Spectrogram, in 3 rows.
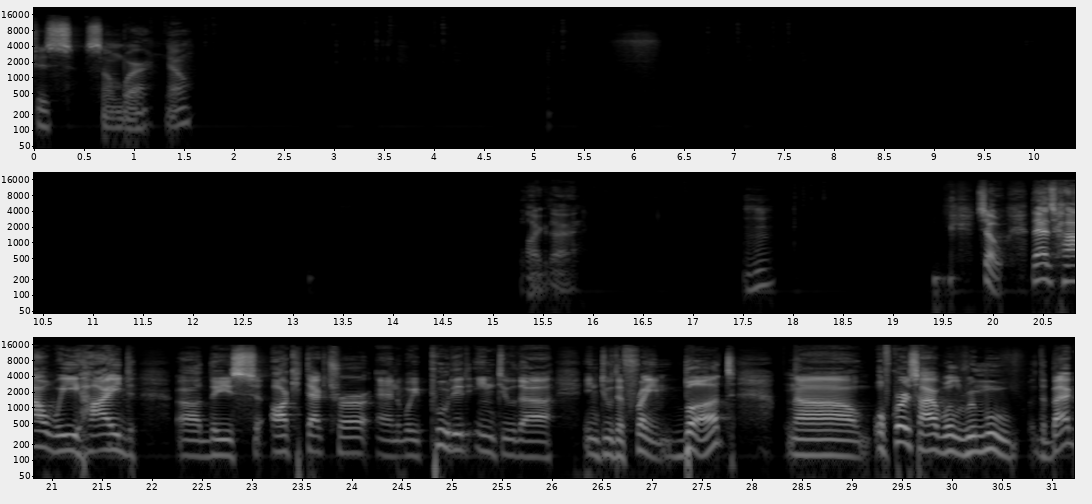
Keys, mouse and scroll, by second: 0.2 click, 1.1 click, 1.3 click, 1.7 right click, 1.8 double right click, 2.7 click, 3.4 click, 3.5 click, 4.0 click, 4.0 click, 5.2 right click, 5.2 right click, 6.7 click, 7.3 click, 7.5 click, 8.0 click, 9.2 click, 9.3 click, 9.5 click, 9.7 double click, 9.8 click, 9.9 click, 10.0 click, 10.1 double click, 10.1 click, 10.2 click, 10.4 click, 11.3 click, 12.4 click, 12.5 click, 12.8 click, 12.9 double click, 13.7 click, 13.8 click, 14.7 click, 14.8 click, 15.1 click, 15.2 click, 15.6 click, 15.7 double click, 15.9 click, 16.1 click, 16.5 click, 16.6 double click, 16.7 click, 16.9 click, 18.0 click, 18.0 click, 18.1 click, 18.3 click, 28.4 click, 28.5 click.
